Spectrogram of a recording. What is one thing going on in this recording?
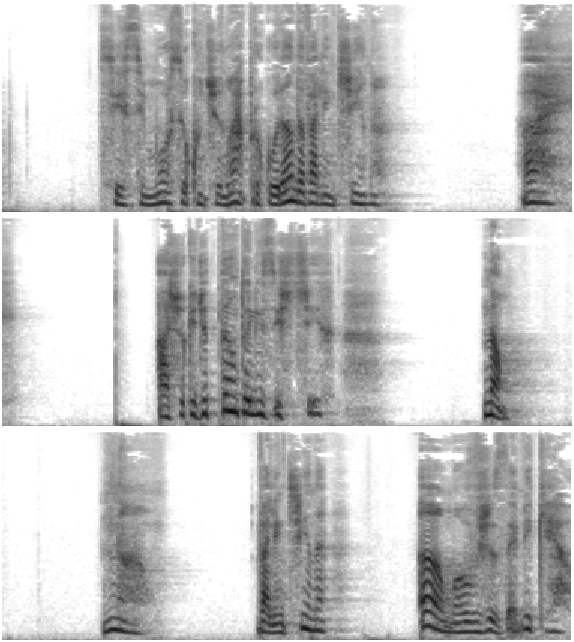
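A middle-aged woman talks to herself close by, anxiously and in bursts.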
